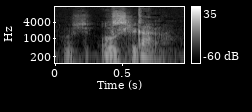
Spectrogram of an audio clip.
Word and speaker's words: Oshika: Am I pronouncing that correct? – Oshika.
